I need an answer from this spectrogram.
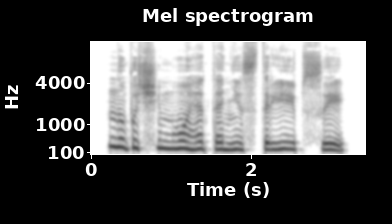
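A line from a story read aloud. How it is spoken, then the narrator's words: Silent inner groan. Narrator (Russian): мысленно простонала она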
